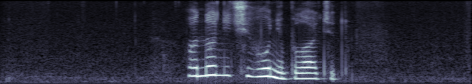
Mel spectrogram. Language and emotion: Russian, sad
